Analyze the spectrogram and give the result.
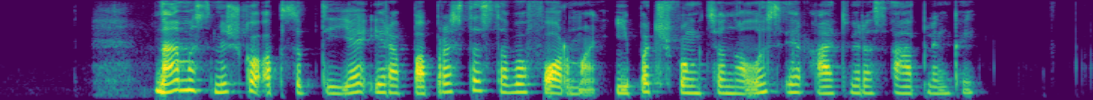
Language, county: Lithuanian, Utena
